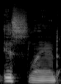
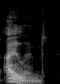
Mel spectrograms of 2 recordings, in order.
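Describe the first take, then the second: First: ISLAND pronounced "iss-land", with the S sounded; imitating a student who sounds out ISLAND as "iss-land"; decoded ISLAND. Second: Said in the usual way. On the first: Shown as a demonstration. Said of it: "it means they're still decoding". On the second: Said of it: "If they say Island".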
